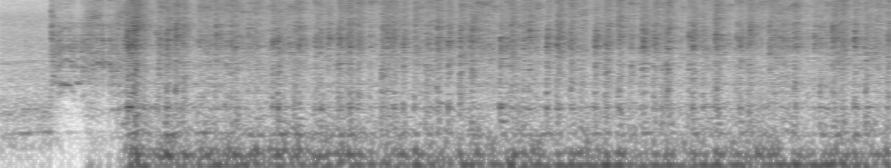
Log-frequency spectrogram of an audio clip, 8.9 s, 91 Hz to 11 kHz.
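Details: 1966 Plymouth Belvedere I restomod, 440RB with aluminum heads, 295 degree cam, tall dual-plane intake, tube headers, 537hp; first run after the build: loud, choppy, loping idle around 1500 rpm dropping to about 800, like a washing machine with a bad belt; normal lumpy cam idle.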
